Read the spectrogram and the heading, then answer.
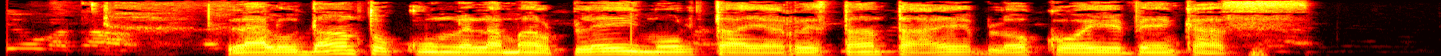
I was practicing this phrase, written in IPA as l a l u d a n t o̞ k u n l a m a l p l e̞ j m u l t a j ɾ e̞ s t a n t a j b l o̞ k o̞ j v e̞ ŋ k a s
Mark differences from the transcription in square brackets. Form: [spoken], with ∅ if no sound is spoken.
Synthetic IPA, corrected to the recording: l a l u d a n t o̞ k u n l a m a l p l e̞ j m u l t a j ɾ e̞ s t a n t a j b l o̞ k o̞ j v e̞ ŋ k a s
